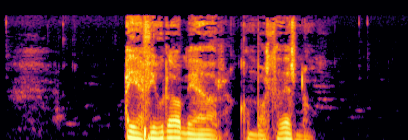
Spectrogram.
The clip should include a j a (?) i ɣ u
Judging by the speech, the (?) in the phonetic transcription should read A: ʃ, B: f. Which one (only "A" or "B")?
B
